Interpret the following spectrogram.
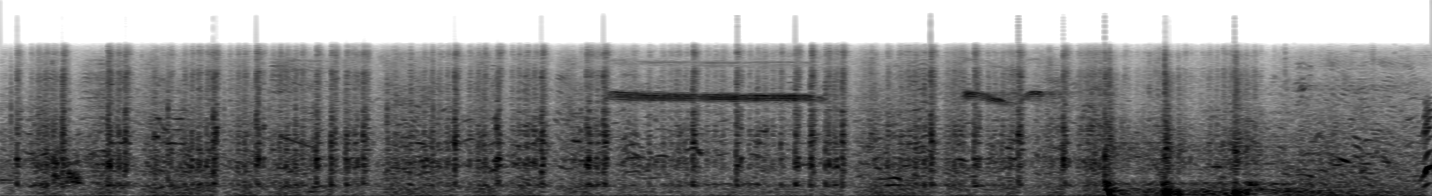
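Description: Stadium crowd chatter with scattered taps and knocks. A whistle blows one long steady blast of about two seconds starting about six seconds in, then a short wavering blast near ten seconds, typical of a drum major's whistle cueing a marching band. A few heavy thumps follow near the end.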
